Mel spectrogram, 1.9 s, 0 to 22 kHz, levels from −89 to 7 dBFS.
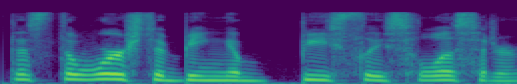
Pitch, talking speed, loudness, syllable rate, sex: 200 Hz, 245 wpm, -19 LUFS, 6.3 syllables/s, female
